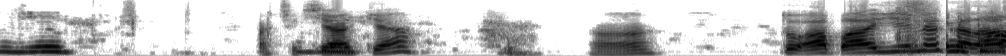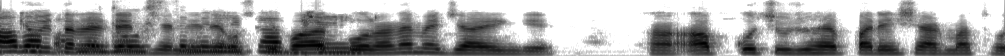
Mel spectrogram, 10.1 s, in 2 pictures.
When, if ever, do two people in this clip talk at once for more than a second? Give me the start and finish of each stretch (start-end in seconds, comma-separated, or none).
4.8-6.8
